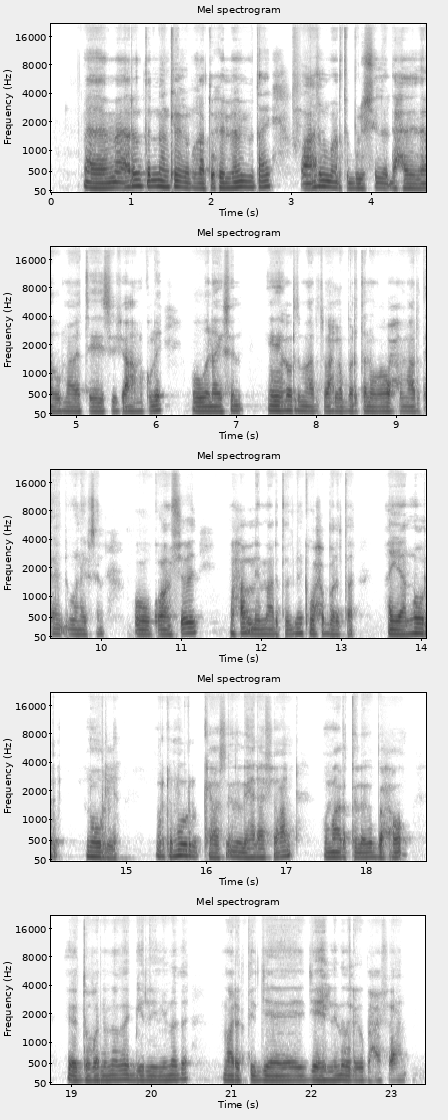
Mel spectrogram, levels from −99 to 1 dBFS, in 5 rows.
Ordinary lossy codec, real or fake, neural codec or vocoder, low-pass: none; fake; codec, 44.1 kHz, 2.6 kbps, SNAC; none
